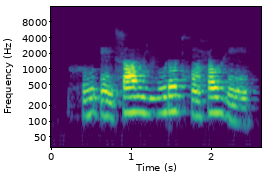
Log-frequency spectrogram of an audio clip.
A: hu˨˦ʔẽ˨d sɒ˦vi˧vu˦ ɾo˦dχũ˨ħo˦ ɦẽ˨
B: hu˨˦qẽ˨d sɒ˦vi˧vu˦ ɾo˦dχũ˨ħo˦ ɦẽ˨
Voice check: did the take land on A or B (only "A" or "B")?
A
